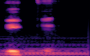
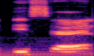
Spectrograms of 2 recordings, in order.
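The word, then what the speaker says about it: decay: डी के पढ़ना है डी के। ठीक है? डी से आया नहीं पढ़ना है।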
